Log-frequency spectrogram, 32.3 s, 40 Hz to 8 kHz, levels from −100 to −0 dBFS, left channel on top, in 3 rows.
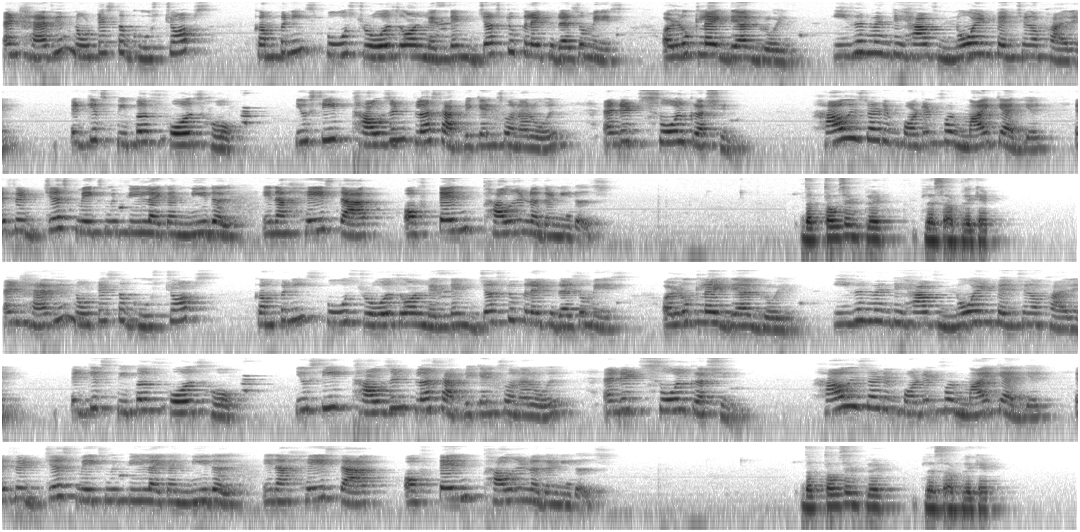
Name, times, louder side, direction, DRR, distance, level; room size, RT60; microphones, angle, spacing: voice 1, 0.0-1.9 2.5-6.1 6.6-7.9 8.3-10.8 11.4-13.1 13.7-16.3 16.8-18.2 18.9-21.2 21.5-25.2 25.5-27.4, left 4 dB, 80° left, 2.0 m, -27 dB
voice 2, 29.5-30.4 30.7-31.4, left 4 dB, 50° left, 0.6 m, -24 dB
17.5 x 6.7 x 7.1 m
head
